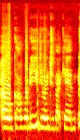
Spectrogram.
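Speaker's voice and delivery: plain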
